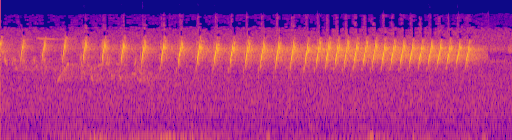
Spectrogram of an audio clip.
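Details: Cikrak daun, the wood warbler, in the wild. Sharp high notes repeat in a steady row that tightens and speeds up into a dense, even trill before cutting off. Low rumbling noise sits underneath.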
